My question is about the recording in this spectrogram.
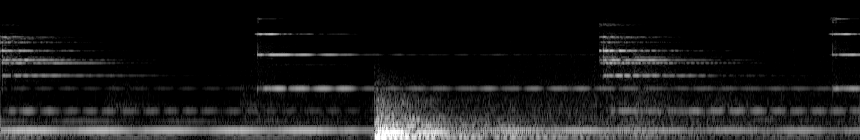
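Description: Buddhist temple bells struck in a slow sequence to lead prostrations. A bright metal bell rings out at the start and again about six seconds in, a higher, lighter strike comes about two and a half seconds in, and the loudest, heaviest low strike falls just under four seconds in, all over a steady low hum of ringing metal.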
